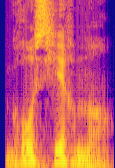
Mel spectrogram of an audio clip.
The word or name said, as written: grossièrement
